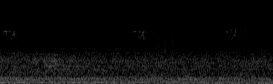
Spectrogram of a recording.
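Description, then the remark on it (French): A blackbird sings faintly, three short whistled phrases spaced about a second apart over a steady low outdoor rumble, with no voices. “Mais enfin, là, il chante, il va être dans l'arbre.”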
